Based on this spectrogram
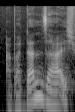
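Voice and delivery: ordinary delivery

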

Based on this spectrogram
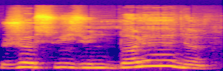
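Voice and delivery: very slow, booming whale; big whale voice. A narrator's reading. Whale reveals herself to Argento, slow and booming. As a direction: draw every word out hugely. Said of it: "la voix répondit".

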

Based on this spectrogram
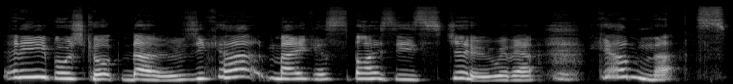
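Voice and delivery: slow, drawn-out sleepy koala voice; yawning koala. A narrator's reading. Sleepy koala advising the cook, yawning. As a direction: drag the words out through yawns. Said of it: "he yawned".

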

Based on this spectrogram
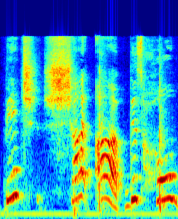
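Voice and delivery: high, slow, punched-out retort; exasperated telling-off. Real, not acted. Reader telling off a book character, exasperated. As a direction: draw out each word in outrage.

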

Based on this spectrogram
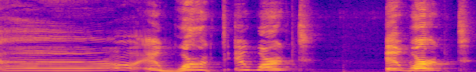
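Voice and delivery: high-pitched squeal of disbelief; squeaky, astonished mock reaction; amazed reaction. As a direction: act out being amazed, way up high. Acting out his amazed reaction.

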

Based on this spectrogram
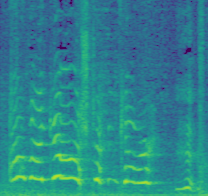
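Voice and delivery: very high panicked squeal; panicky squeal. Retold or imitated. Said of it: "He's like".

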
